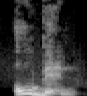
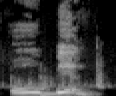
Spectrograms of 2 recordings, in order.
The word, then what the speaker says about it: Oban: well good evening everyone we are here in oben oban but it's pronounced oh bin and uh according to patron saint rick this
